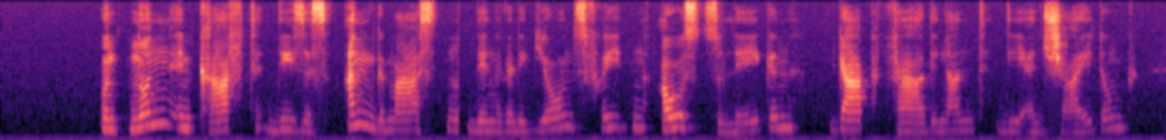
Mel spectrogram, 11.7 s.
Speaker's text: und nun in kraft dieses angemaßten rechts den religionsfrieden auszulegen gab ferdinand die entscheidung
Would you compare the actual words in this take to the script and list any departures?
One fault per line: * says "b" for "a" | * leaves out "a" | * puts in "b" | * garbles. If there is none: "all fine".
* leaves out "rechts"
